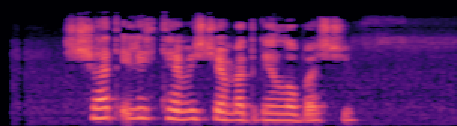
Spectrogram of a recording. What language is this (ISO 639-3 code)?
kat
